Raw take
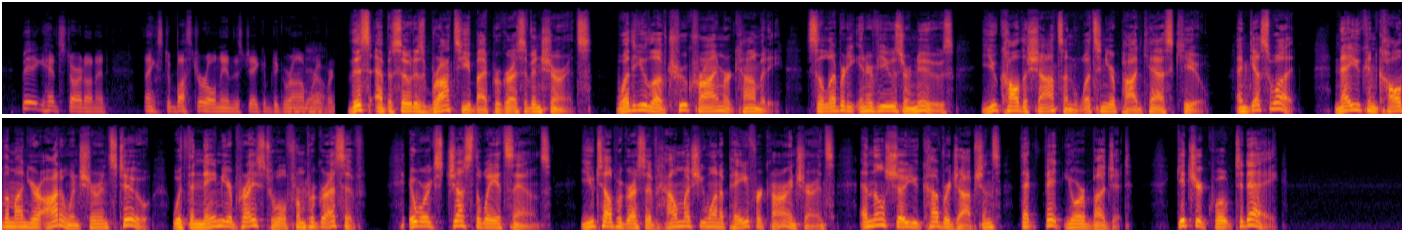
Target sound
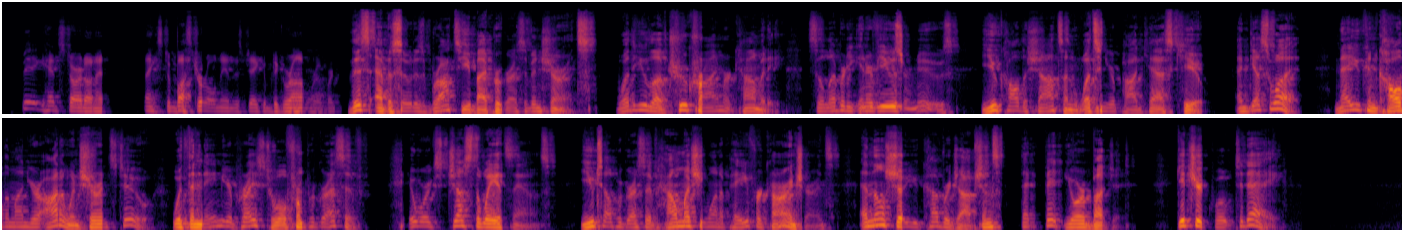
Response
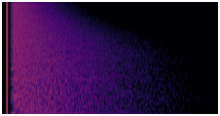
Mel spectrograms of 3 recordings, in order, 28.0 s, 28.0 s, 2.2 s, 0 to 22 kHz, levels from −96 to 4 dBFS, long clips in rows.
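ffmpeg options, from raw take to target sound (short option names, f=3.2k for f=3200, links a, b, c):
-filter_complex "[0:a]asettb=1/sr,asplit=3[a][b][c];[a]atrim=end=8.594[d];[b]atrim=start=8.59:end=9.35,asetpts=PTS-STARTPTS,afade=t=in:d=0.004:c=qsin,afade=t=out:st=0.756:d=0.004:c=qsin,highpass=f=180:w=0.5412,highpass=f=180:w=1.3066[e];[c]atrim=start=9.346[f];[d][e]acrossfade=d=0.004:c1=hsin:c2=qsin[g];[g][f]acrossfade=d=0.004:c1=qsin:c2=hsin,asettb=1/sr,asplit=3[h][i][j];[h]atrim=end=16.224[k];[i]atrim=start=16.22:end=16.83,asetpts=PTS-STARTPTS,afade=t=in:d=0.004:c=qsin,afade=t=out:st=0.606:d=0.004:c=qsin,highshelf=f=7.7k:g=-10.5[l];[j]atrim=start=16.826[m];[k][l]acrossfade=d=0.004:c1=hsin:c2=qsin[n];[n][m]acrossfade=d=0.004:c1=qsin:c2=hsin[o];[1:a]atrim=start_sample=2205,atrim=end_sample=3087[p];[o][p]afir=irnorm=-1:irlink=0,aeval=exprs='val(0)*pow(10,-20*if(lt(mod(-1*n/s,1),2*abs(-1)/1000),1-mod(-1*n/s,1)/(2*abs(-1)/1000),(mod(-1*n/s,1)-2*abs(-1)/1000)/(1-2*abs(-1)/1000))/20)':c=same,volume=-3dB"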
